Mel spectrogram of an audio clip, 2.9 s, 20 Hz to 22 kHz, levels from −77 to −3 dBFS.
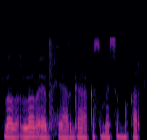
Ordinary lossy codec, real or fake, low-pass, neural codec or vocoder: none; real; 7.2 kHz; none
